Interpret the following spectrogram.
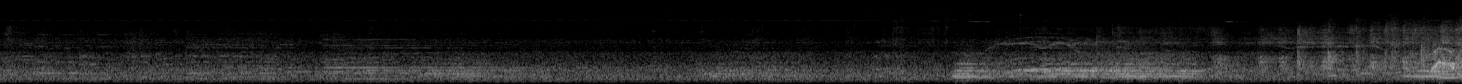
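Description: Arena ambience with a murmur of voices, then about ten seconds in music starts with a loud sustained chord, turning into rhythmic music with sharp strikes near the end.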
